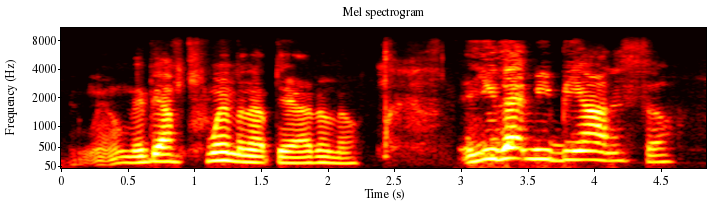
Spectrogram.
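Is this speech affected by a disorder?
Yes: cerebral palsy.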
